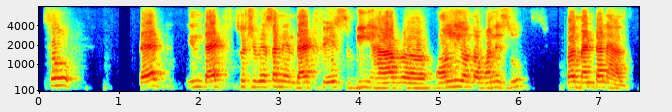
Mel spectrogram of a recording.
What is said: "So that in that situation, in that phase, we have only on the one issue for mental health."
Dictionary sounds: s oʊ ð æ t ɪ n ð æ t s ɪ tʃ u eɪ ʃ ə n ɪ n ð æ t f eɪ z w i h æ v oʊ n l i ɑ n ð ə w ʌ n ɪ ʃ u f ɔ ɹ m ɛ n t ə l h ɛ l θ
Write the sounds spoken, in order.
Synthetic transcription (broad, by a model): s oʊ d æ t ɪ n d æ t s ɪ tʃ u eɪ ʃ ə n ɪ n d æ t f eɪ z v i h æ v oʊ n l i ɑ n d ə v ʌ n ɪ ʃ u f ɔ ɹ m ɛ n t ə l h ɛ l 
